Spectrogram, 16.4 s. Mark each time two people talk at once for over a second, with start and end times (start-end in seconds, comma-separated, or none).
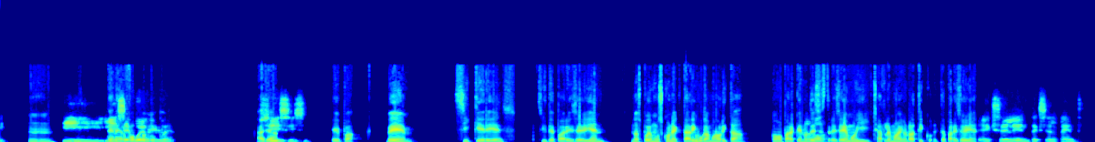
0.9-2.6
